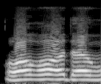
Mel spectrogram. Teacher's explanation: غا দাল ওয়াও দুই জবর দাও রাগাদাউ এখানে ইদগামে বাগুন্না হয়েছে তানবিনের পরে ইদগামে বাগুন্নার হরফ ওয়াও এসেছে গুন্না সহ মিলিয়ে পড়তে হবে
